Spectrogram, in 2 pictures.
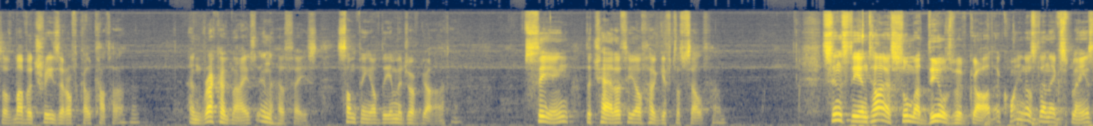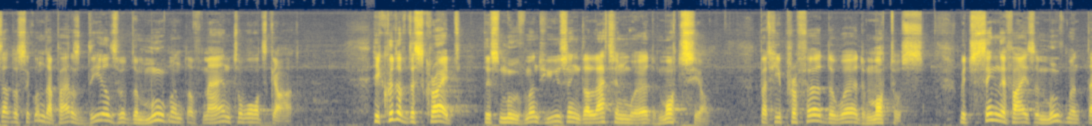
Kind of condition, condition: setting, large echoing room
